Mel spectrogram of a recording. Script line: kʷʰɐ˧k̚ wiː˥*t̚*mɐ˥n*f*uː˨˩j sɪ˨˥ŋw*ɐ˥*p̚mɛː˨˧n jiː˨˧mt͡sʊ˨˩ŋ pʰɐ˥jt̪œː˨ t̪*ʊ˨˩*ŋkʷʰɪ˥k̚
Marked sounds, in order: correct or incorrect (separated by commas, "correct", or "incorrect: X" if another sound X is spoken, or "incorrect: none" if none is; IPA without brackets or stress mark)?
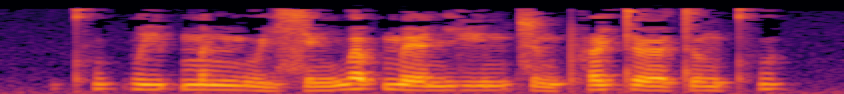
incorrect: p̚, incorrect: m, correct, incorrect: ʊ˨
